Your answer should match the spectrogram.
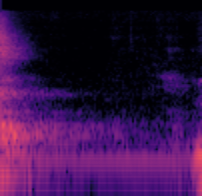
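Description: A pause in a man's speech: his last words fade out with room echo, then only a faint, steady low hum and room tone remain until he speaks again at the end.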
